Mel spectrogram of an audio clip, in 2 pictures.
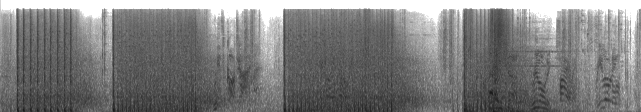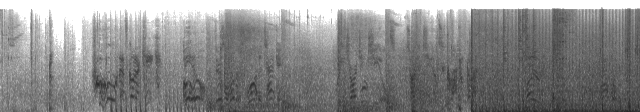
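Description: Bursts of loud automatic weapon fire in the battle royale game Apex Legends Mobile, on Gibraltar in a ranked match, with rapid rattling volleys broken by short pauses and game sounds between them.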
